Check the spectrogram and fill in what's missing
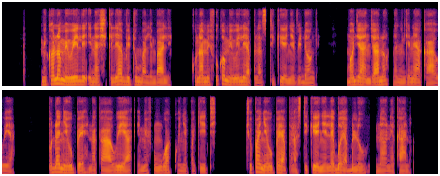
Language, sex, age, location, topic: Swahili, male, 25-35, Kisumu, health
